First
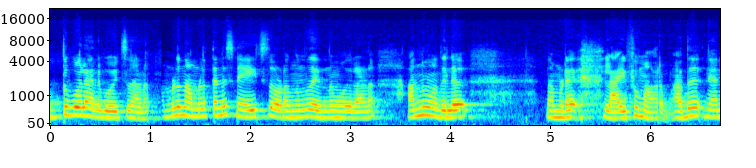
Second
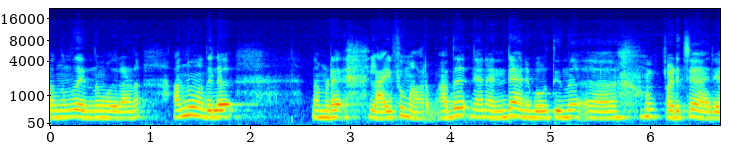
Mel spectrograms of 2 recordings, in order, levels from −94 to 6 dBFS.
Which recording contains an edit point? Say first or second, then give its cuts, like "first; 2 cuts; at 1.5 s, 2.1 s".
first; 1 cut; at 1.1 s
